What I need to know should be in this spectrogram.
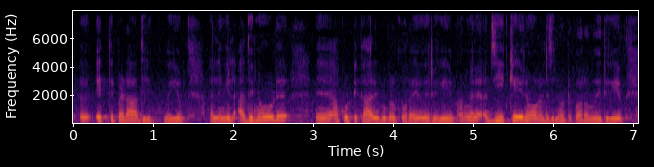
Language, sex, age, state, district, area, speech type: Malayalam, female, 18-30, Kerala, Thrissur, urban, spontaneous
